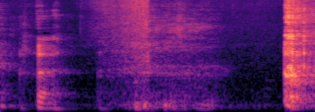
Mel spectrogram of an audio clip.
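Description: A person coughs: a short cough, then a mumbled voiced sound, then a sudden loud, harsh cough at the very end.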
